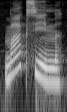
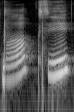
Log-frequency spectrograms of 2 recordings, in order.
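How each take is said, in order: First: Said in the usual way. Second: Maxime split into beats, softer, rising; clapped syllables. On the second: Shown as a demonstration. Teacher claps out the word with children, beat by beat. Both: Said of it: "Tapons des mains".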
